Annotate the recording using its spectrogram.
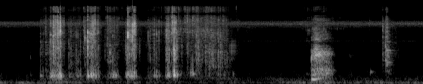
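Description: A pepper grinder crackles as it is twisted.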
